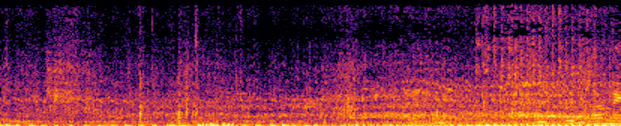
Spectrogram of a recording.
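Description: Motorcycle engine running at low revs, pulsing unevenly at first and then steadier and a little louder as the bike pulls away slowly.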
